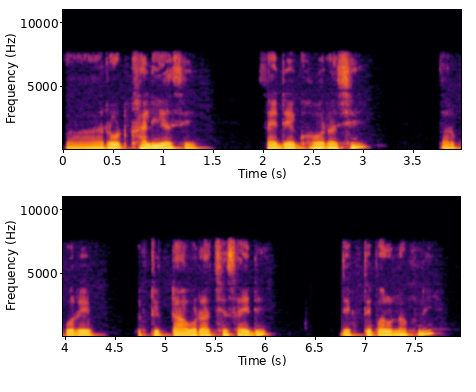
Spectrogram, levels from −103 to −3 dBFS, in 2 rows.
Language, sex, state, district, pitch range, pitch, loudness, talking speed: Bengali, male, West Bengal, Malda, 125-150 Hz, 135 Hz, -17 LUFS, 135 wpm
